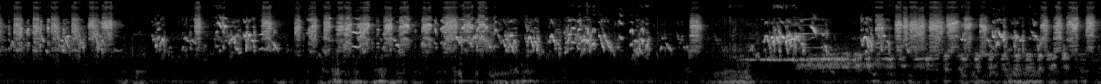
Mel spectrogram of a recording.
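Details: Budgerigars kept as a breeding pair chattering busily: fast scratchy chirps and squeaks run almost without pause, with one drawn-out whistled note late in the sequence.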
